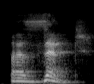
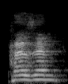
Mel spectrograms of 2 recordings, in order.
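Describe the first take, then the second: First: The stress is on the second syllable. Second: The stress is on the first syllable. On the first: It is used as a verb. "is verb" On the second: It is used as a noun. "is noun"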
